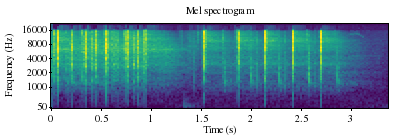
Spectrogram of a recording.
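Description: Dry mechanical clicks from the action of an XR45 PullPup9 rifle being function checked, a rapid run of sharp snaps at first, then a sparser, slightly irregular series of crisp clicks, close and alone.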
